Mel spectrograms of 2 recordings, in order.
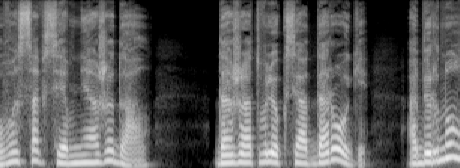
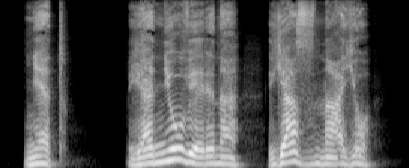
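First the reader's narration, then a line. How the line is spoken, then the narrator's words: Angry exclamation. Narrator (Russian): сердито воскликнула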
